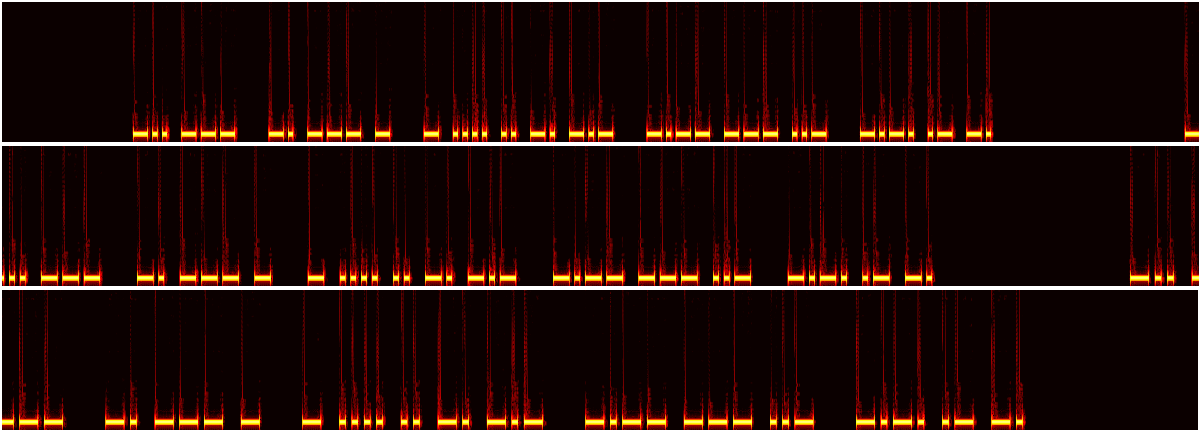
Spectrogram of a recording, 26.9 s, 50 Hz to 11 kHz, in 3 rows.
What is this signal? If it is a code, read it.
Morse code, heard as a keyed tone, about 29 wpm, 700 Hz. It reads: DO NOT THINK YOU CAN DO NOT THINK YOU CAN DO NOT THINK YOU CAN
